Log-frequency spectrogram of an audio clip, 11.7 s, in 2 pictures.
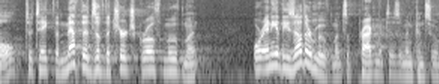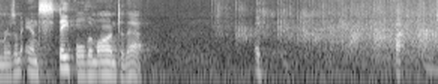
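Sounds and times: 
speech: 0.0s - 2.8s, 3.4s - 7.8s, 9.2s - 9.5s, 11.1s - 11.6s
mild audience applause: 8.6s - 11.6s.

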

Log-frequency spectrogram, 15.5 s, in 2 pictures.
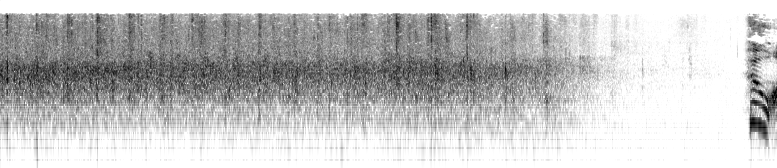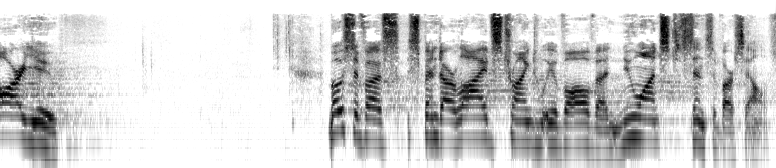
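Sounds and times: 
applause from a large audience: 0.0s - 6.2s
speech: 7.7s - 8.5s, 11.1s - 15.5s.

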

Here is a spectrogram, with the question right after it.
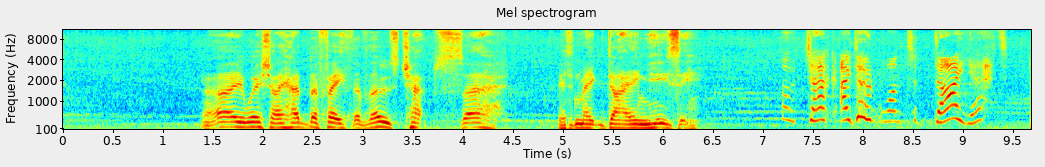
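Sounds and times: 
speech: 1.4s - 6.5s, 7.2s - 9.5s
water flooding into a mine: 1.4s - 6.7s.

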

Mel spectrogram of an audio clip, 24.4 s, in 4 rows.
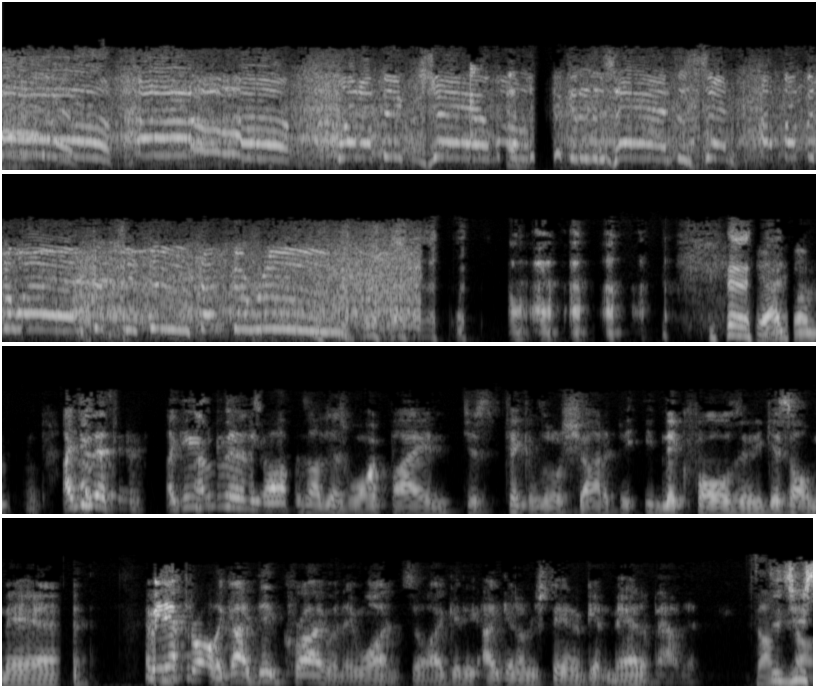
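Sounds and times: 
crowd sound effect of whooping and shouting for a podcast: 0.0s - 9.4s
crowd laughter: 3.6s - 11.8s
speech: 3.8s - 4.0s, 11.5s - 24.3s.

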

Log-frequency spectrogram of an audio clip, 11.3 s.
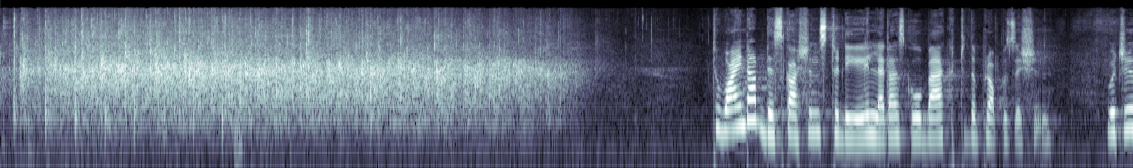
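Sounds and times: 
audience applause welcoming a debate speaker: 0.0s - 6.0s
speech: 7.2s - 11.3s.

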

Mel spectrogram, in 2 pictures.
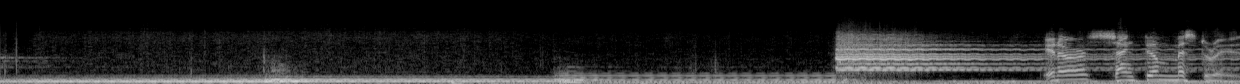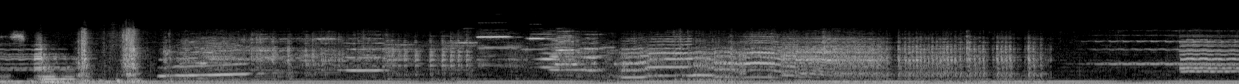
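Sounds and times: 
low hum: 0.0s - 24.7s
organ tones: 0.0s - 24.7s
speech: 10.5s - 13.4s
door creaking open: 10.5s - 24.7s.

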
